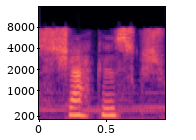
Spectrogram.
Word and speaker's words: Shakask: of your human letters, something like Shakask, with a very strong pronunciation of the SH and K sounds.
